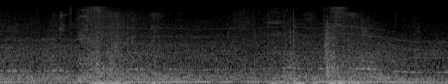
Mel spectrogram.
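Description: Heavy wheels thud and bang over rough ground.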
